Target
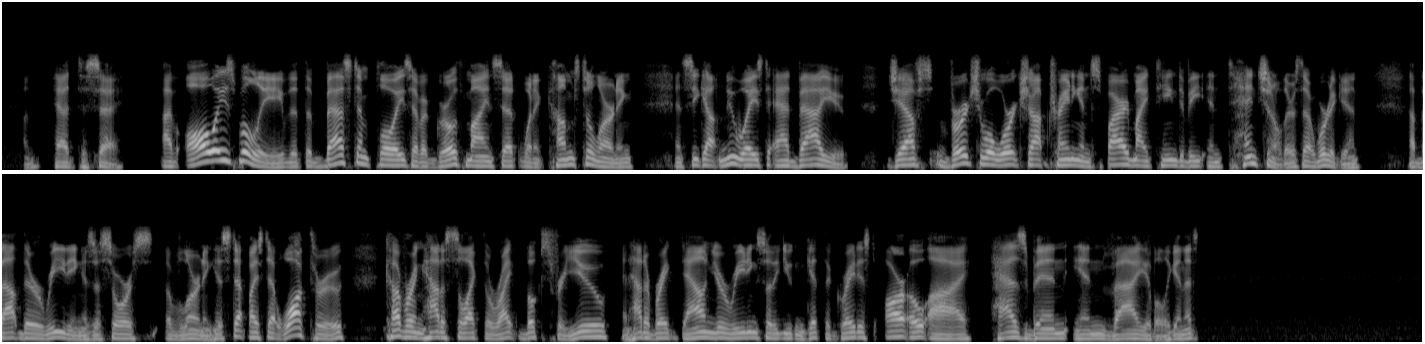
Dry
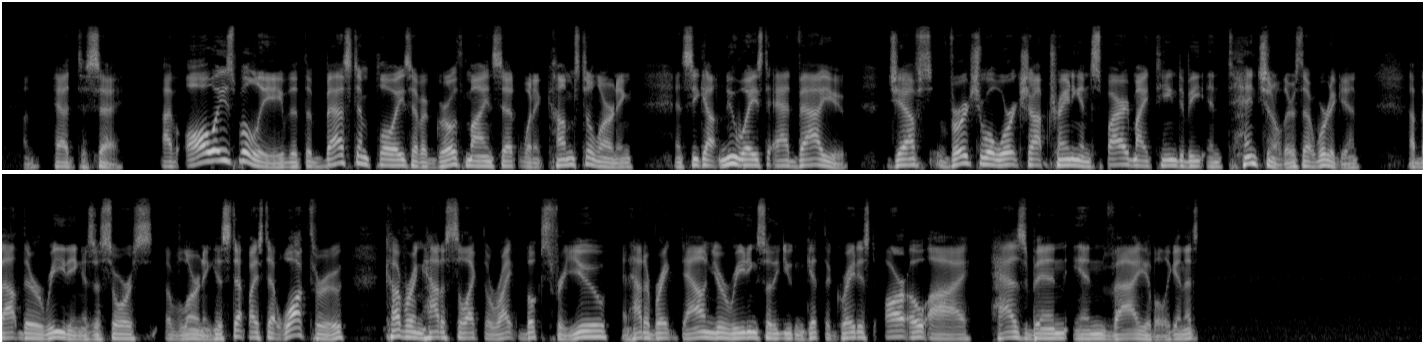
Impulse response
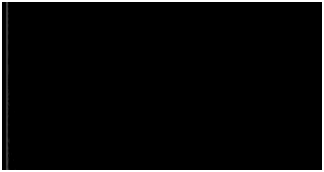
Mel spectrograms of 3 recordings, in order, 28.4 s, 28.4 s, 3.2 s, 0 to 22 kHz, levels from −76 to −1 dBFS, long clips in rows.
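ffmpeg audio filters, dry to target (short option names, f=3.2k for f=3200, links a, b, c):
-filter_complex "[0:a]asettb=1/sr,asplit=3[a][b][c];[a]atrim=end=22.374[d];[b]atrim=start=22.37:end=22.84,asetpts=PTS-STARTPTS,afade=t=in:d=0.004:c=qsin,afade=t=out:st=0.466:d=0.004:c=qsin,bass=f=250:g=1,treble=f=4k:g=-12[e];[c]atrim=start=22.836[f];[d][e]acrossfade=d=0.004:c1=hsin:c2=qsin[g];[g][f]acrossfade=d=0.004:c1=qsin:c2=hsin,acrossover=split=430|1100[h][i][j];[h]alimiter=level_in=2dB:limit=-24dB:level=0:latency=1:release=136,volume=-2dB[k];[k][i][j]amix=inputs=3:normalize=0,aresample=11025,aresample=44100"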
